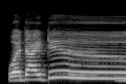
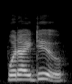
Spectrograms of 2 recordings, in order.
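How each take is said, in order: First: "What'd I do" higher, with a long stretched DO; drawn-out protest. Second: Said in the usual way. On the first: Retold or imitated. Clueless dad after his wife leaves, drawn-out high "What'd I do". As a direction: stretch out "do" slowly, pitched up. Second take, dad's line exaggerated.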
